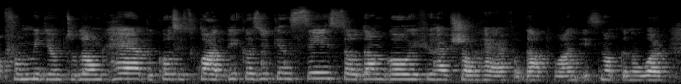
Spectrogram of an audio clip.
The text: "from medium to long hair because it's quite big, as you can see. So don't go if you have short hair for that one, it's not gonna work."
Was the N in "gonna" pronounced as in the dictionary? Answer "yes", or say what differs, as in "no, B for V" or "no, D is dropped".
yes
